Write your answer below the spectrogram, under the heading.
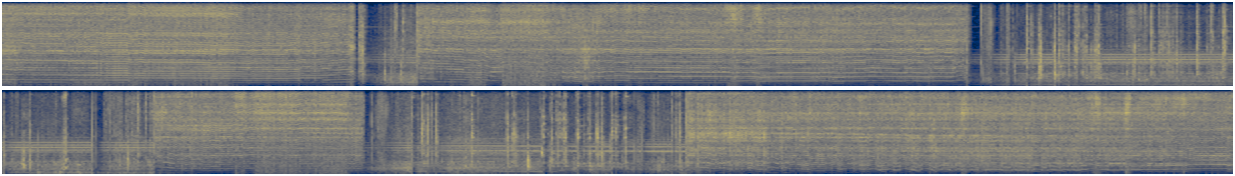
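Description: Reciprocating saw cutting through a steel stitch weld, a whine over harsh hiss that wavers in pitch as the blade loads up. It stops and restarts several times.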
